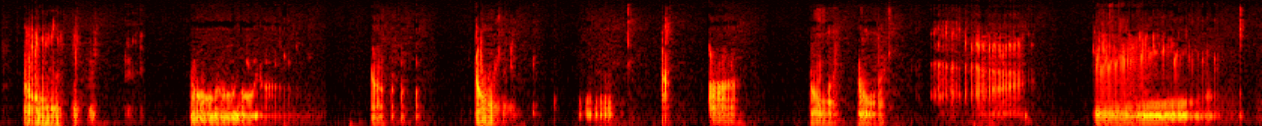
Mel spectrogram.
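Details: Irregular bursts of gurgling and rumbling from the abdomen; ordinary stomach growling (borborygmi).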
